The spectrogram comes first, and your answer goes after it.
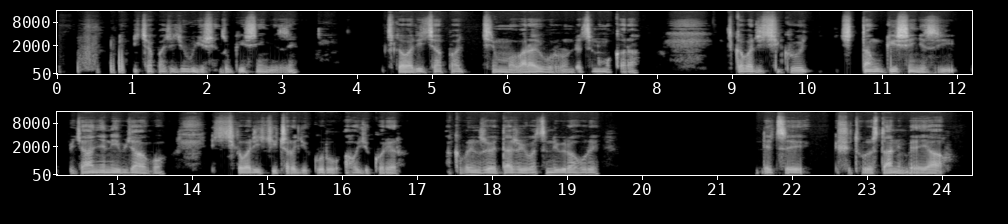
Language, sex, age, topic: Kinyarwanda, female, 25-35, finance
